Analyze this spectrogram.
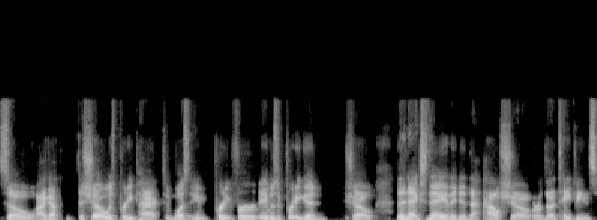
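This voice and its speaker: Against a quiet background, a man speaks in an unremarkable speaking voice. His pitch is medium, his pace moderate and his intonation fairly even. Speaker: wrestling podcaster. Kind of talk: casual banter podcast with profanity.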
